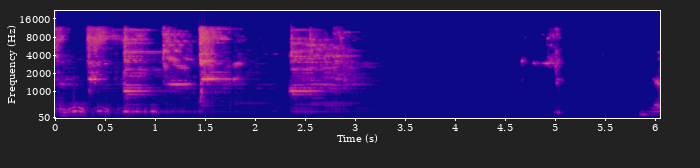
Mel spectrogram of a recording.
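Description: A bağlama being strummed through the closing chords of a Turkish folk song. The last chord rings and dies away about three seconds in.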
